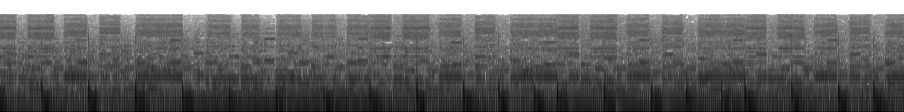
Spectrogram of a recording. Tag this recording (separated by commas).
Music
